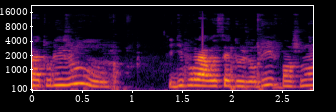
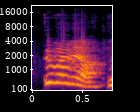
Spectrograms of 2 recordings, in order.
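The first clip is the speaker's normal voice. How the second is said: laughing; 6 semitones higher, 7 dB louder than usual. Real, not acted. Laughs around the line.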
